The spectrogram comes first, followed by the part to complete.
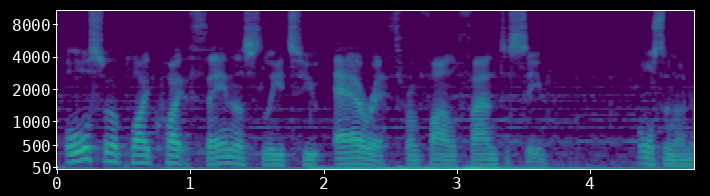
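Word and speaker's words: Aerith: This also applied quite famously to Aith from Final Fantasy, also known as Aerys.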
